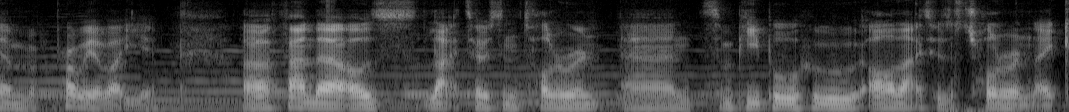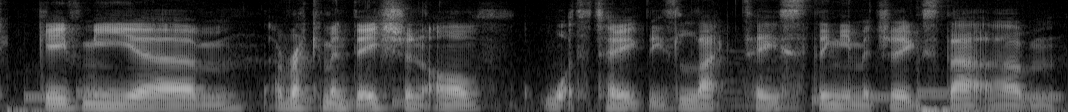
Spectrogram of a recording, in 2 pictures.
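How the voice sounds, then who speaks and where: Reading out a viewer's email before chatting about it informally, a young advice-show host laughs readily and frequently starts his sentences over. He has a mid-range voice with a fairly bright tone.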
